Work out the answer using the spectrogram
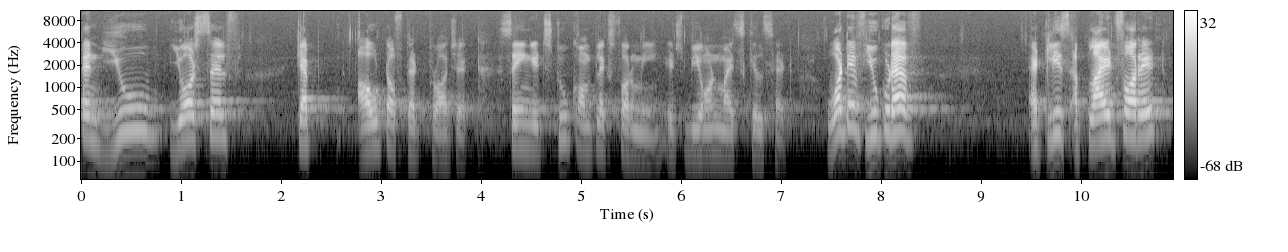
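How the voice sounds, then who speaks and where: High-voiced Indian man giving a motivational talk. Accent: Indian English. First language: Hindi. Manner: addresses the audience directly with rhetorical questions. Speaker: motivational speaker.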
